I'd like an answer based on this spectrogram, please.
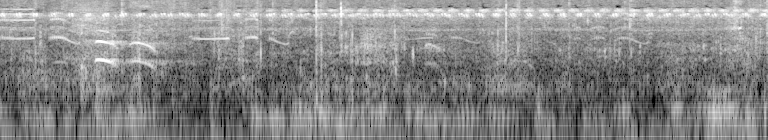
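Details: Wild Asiatic lions of a pride in India's farmland growl in deep, rumbling bursts while crowding over a spotted deer kill, with a narrator speaking over them.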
